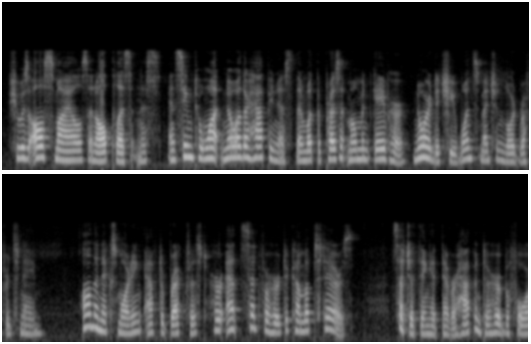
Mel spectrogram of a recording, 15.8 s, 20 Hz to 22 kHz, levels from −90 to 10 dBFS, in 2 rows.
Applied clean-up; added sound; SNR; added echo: none; none; none; none.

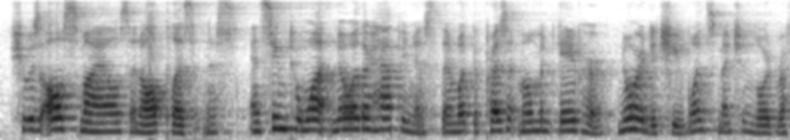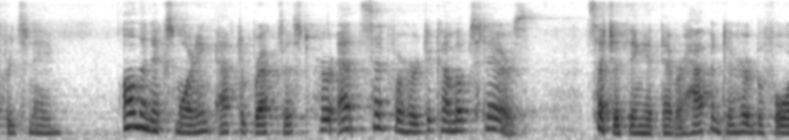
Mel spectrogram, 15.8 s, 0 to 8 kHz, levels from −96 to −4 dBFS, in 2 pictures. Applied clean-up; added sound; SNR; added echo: none; none; none; reverberation time 2.0 s.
